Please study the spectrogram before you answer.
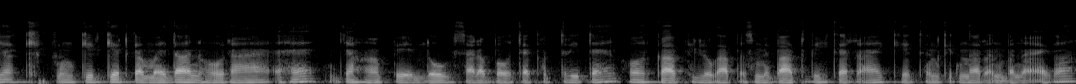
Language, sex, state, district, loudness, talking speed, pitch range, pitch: Hindi, male, Bihar, Araria, -31 LUFS, 160 wpm, 95-110 Hz, 100 Hz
